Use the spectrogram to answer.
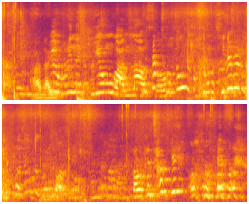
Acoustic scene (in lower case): crowded indoor space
